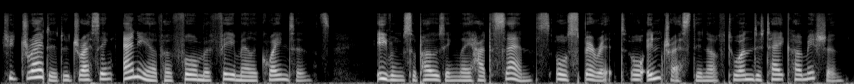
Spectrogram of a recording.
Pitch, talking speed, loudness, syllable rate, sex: 215 Hz, 160 wpm, -18 LUFS, 5.8 syllables/s, female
